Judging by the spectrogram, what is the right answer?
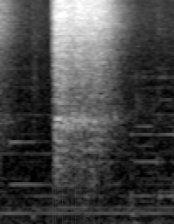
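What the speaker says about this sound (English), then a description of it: "So I have my Way Volumizing Hairspray." A single burst of volumizing aerosol hairspray hisses for about half a second, close and fairly loud, against a quiet background.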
